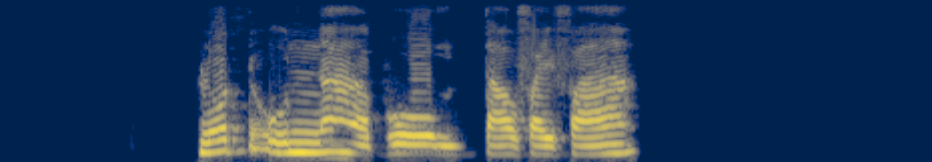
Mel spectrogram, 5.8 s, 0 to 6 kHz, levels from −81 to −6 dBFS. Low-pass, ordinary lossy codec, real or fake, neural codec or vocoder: 5.4 kHz; none; real; none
